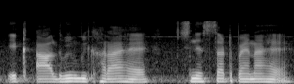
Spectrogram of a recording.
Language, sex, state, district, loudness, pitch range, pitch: Hindi, male, Arunachal Pradesh, Lower Dibang Valley, -14 LUFS, 125-140 Hz, 130 Hz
